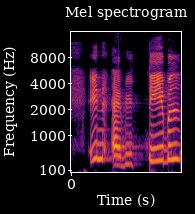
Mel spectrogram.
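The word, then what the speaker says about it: inevitable: इनएविटेबल again नहीं pronounce करना है, क्योंकि टेबल लिखा है स्पेलिंग में, दैट डजंट मीन कि हम उसे टेबल ही प्रोनाउंस करेंगे।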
